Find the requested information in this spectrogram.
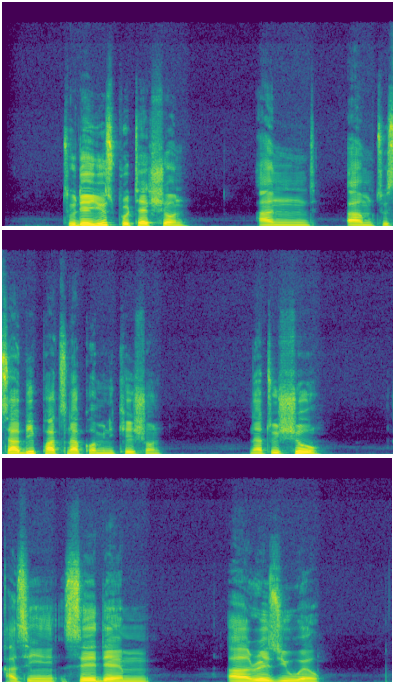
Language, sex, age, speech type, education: Nigerian Pidgin, male, 30-45, spontaneous, tertiary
